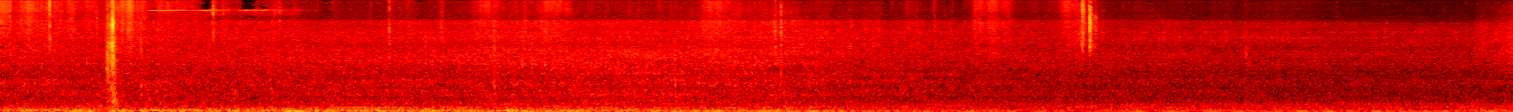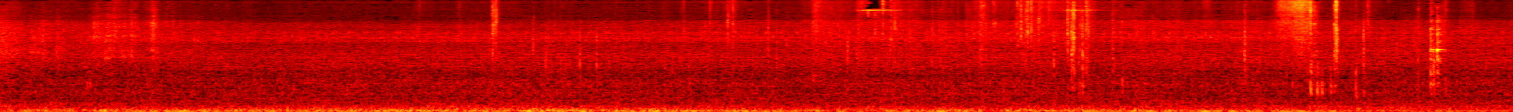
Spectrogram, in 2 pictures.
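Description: Car driving slowly: a steady low rumble of engine and tyres, with a sharp click about a second in and a few fainter clicks later.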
